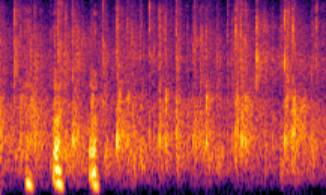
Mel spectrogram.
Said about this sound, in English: Let's give him a clap today. Let's give him a clap today.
